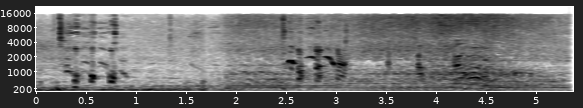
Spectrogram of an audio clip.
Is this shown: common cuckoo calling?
no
